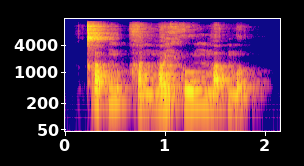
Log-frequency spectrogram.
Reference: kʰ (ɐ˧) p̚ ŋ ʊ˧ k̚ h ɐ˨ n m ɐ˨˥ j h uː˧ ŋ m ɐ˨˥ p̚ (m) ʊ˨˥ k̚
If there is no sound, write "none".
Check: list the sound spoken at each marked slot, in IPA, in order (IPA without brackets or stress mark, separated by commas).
ɐ˧, m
